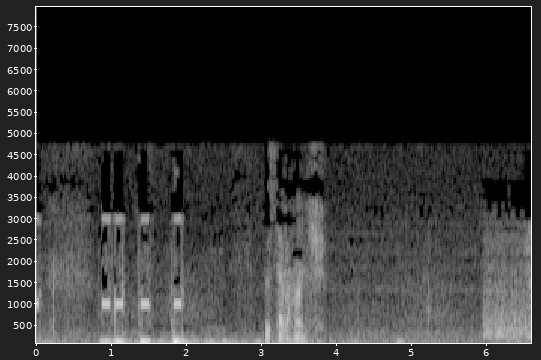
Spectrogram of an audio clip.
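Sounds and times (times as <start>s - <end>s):
faint low hum: 0.0s - 6.5s
telephone touch-tone beeps: 0.9s - 2.0s
speech: 3.1s - 3.9s.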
